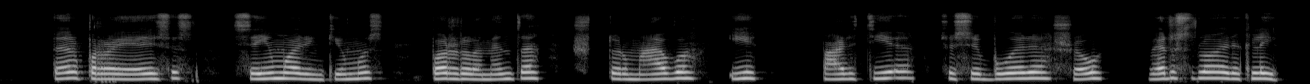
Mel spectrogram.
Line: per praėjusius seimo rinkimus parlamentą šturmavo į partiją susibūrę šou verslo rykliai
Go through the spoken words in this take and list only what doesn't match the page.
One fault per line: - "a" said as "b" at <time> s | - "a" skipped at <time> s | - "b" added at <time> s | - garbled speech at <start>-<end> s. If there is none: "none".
none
